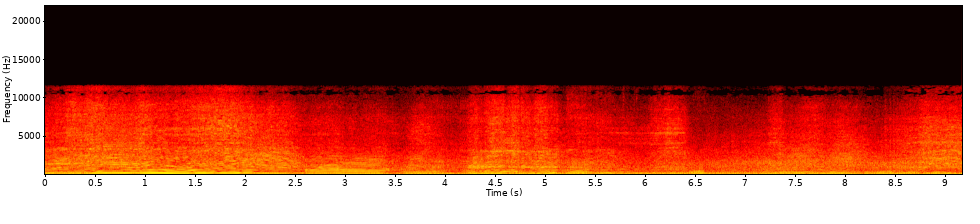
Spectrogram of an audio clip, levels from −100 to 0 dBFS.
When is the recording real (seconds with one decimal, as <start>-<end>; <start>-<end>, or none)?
0.0-9.2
